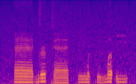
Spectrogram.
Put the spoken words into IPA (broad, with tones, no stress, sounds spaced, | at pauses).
æː˨ ɡ ə˞˦ k æ˩ | ŋ͡m ə˨ k u˩ m ʌ˥ ʔ i˦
